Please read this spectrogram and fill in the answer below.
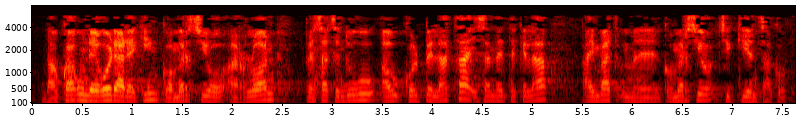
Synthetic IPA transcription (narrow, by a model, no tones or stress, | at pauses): d̪awkaɣ̞une̞ɣ̞o̞e̞ɾaɾe̞kiŋko̞me̞ɾsio̞ʔaɾlo̞ampe̞nsat͡se̞nd̪uɣ̞uʔawko̞lpe̞lat͡saisand̪ajt̪e̞ke̞laː | jmbat̪ko̞me̞ɾsio̞t͡ʃikie̞nt͡sako̞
